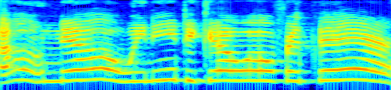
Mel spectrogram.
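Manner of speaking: irritating, very high, slow female voice. Showing how a female character sounds when game mastering: put-on female character voice. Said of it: "if I do a female voice".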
